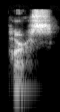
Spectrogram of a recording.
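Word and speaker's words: Peirce: Um, uh, Mark in the chat asks about Charles Sanders Purse. Uh, Pierce Purse, I think it's pronounced purse.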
